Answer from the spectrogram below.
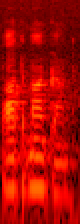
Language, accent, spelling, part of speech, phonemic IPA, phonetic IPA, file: Armenian, Eastern Armenian, պատմական, adjective, /pɑtmɑˈkɑn/, [pɑtmɑkɑ́n], Hy-պատմական.ogg
- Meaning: historical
